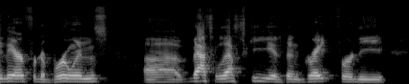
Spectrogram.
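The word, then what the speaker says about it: Vasilevskiy: uh vasil vasileski and vasileski is go in go vasileski yep he has that extra V in there that you usually do not pronounce that second V right there after the E and the S so try to get that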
